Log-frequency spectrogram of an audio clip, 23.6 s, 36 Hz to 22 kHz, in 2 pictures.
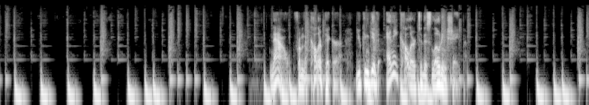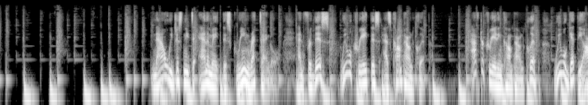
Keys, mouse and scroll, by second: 1.1-1.6 drag, 3.2 click, 9.6-10.6 drag, 13.1-14.1 drag, 14.7-15.8 drag, 18.8 right click, 20.5 click.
